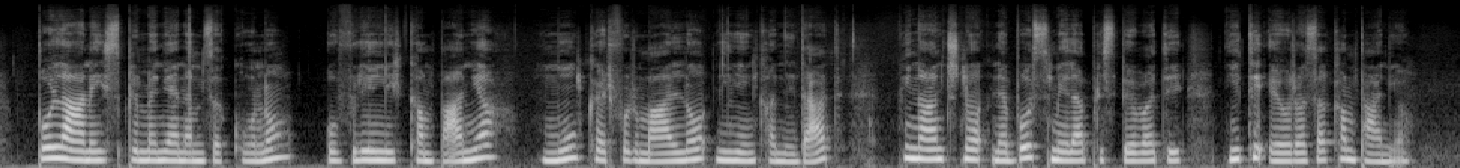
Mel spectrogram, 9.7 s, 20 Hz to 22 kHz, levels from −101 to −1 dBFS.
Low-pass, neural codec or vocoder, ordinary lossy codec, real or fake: 19.8 kHz; codec, 44.1 kHz, 7.8 kbps, Pupu-Codec; none; fake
